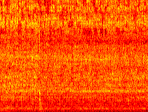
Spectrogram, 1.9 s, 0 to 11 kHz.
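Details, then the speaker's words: 2014 Hyundai Sonata 2.4, towed in with a flashing MIL, power loss and code P1326 (excessive knock): steady, even idle with a smooth hum and no ticking or knocking, a normal idle; knock sensor suspected of picking up injector EMI. "I never heard anything when I drove it. I don't hear any noises in this engine"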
